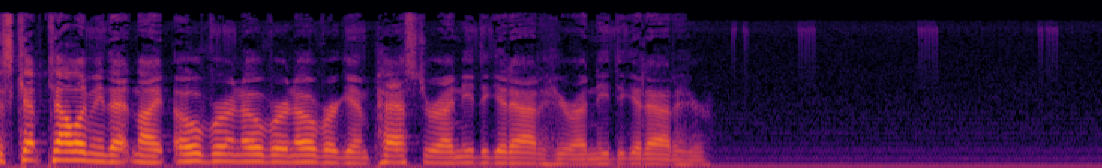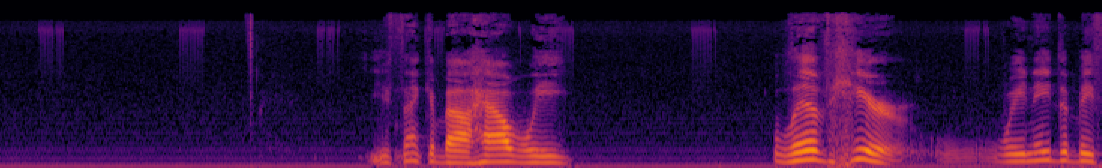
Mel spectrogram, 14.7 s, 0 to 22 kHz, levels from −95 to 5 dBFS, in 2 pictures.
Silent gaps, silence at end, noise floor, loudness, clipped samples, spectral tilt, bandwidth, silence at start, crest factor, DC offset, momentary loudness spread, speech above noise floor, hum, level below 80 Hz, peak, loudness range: none; 0 s; -57 dBFS; -29 LUFS; under 0.1%; -5.5 dB/octave; 15.5 kHz; 0 s; 20 dB; under 0.1%; 22 LU; 28 dB; 60 Hz at -55 dBFS; -56 dBFS; -12 dBFS; 13 LU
